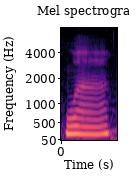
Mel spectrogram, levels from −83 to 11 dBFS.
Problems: background sounds at intervals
